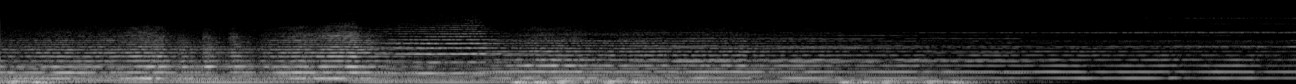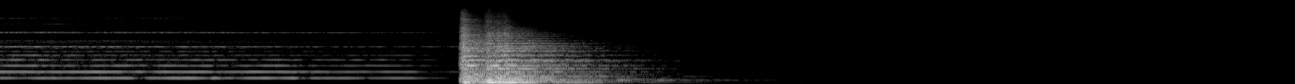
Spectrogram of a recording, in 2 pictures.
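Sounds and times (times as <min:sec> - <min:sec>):
strings: 0:00.0 - 0:10.6, 0:17.6 - 0:19.8.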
